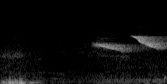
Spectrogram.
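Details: A captive Green-winged Saltator, singing again and eating the new food put out yesterday, answers another saltator from houses near the hill with two clear whistled notes, the first slightly falling, the second higher and sliding down, after a brief low thump.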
